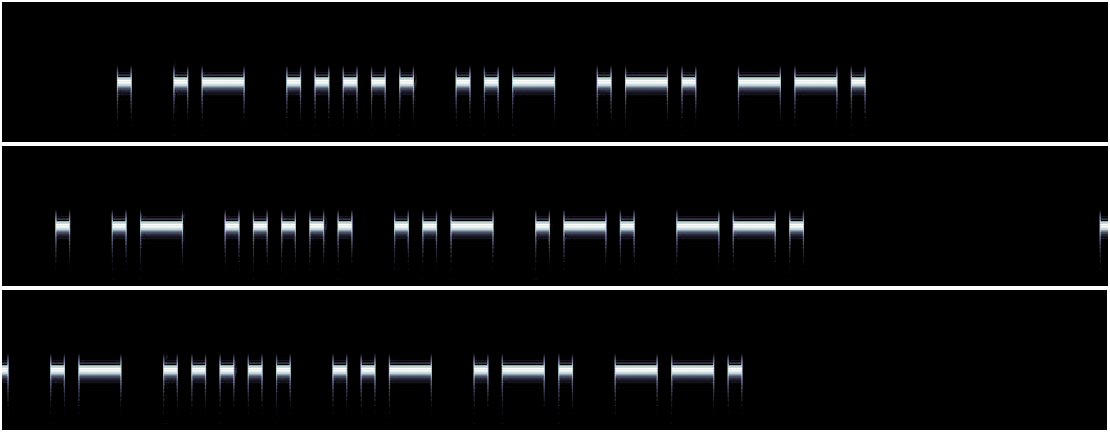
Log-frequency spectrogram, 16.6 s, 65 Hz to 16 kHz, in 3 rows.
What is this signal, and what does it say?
Morse code, heard as a keyed tone, about 17 wpm, 700 Hz. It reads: EA5URG EA5URG EA5URG
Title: DXCC-100 Call Signs - 6 Characters - Repeated 3x - 17wpm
